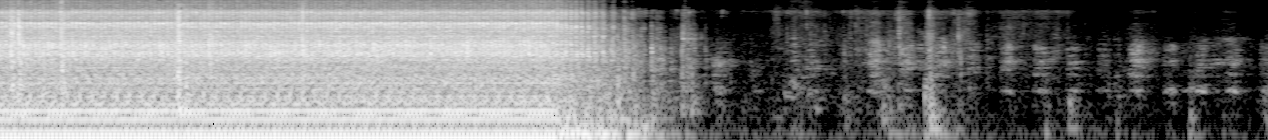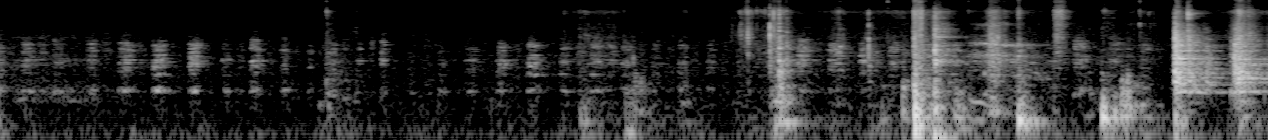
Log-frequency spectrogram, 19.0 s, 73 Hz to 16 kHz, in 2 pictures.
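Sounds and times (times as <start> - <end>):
thumps: 0.0 - 5.1
dog panting: 7.4 - 16.4.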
